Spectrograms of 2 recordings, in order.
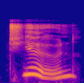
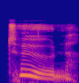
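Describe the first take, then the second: First: A y sound comes before the vowel. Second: No y sound comes before the vowel. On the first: "speakers of British accents would say tune" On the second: "Speakers of American English would say tune"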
